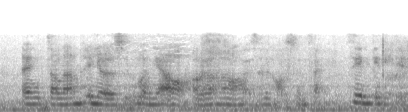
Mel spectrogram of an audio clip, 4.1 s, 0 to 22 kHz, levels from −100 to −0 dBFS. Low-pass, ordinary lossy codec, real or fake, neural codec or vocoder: 7.2 kHz; Opus, 32 kbps; fake; codec, 16 kHz, 2 kbps, FunCodec, trained on LibriTTS, 25 frames a second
